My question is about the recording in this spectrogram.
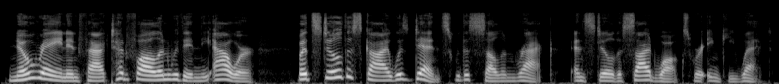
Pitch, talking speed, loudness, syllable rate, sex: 190 Hz, 200 wpm, -19 LUFS, 4.9 syllables/s, female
